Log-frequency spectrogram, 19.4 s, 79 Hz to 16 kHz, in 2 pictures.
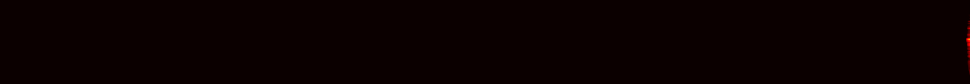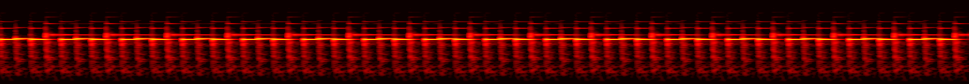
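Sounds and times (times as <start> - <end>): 
West Coast piano melody loop in A minor: 9.7 - 19.3.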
